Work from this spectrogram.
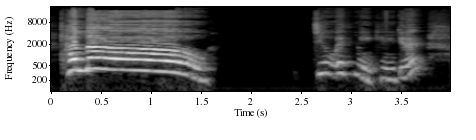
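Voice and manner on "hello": very loud, very high, drawn-out shout. Leading listeners in a clapping rhyme, saying hello as loud as possible. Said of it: "Let's say hello as loud as we can".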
